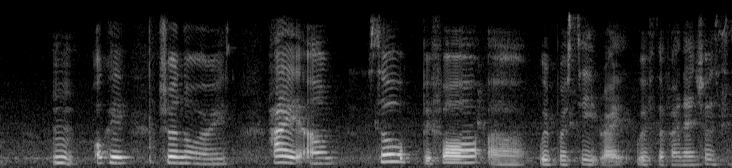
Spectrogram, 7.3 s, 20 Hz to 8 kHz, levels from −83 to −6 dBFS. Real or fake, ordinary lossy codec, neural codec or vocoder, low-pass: real; none; none; 7.2 kHz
